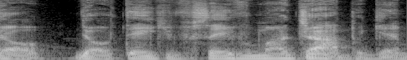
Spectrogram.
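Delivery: mock coach voice, whispered. Retelling what Daboll says to Jackson Dart after touchdowns: imitating Daboll whispering. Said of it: "he's whispering in his ear".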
